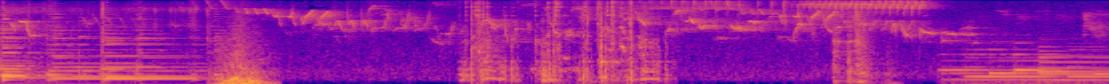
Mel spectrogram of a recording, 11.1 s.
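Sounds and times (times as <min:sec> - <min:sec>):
birds chirping: 0:00.0 - 0:11.0
light clinks and knocks: 0:04.6 - 0:06.7.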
